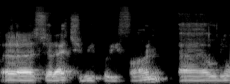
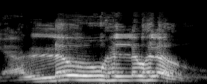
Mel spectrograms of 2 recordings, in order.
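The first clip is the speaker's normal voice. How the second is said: raised, higher call into the mic; calling out hello; 9 semitones higher, 6 dB louder, slower than usual. Real, not acted. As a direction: call out to see if anyone hears. Checking if stream audio works.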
